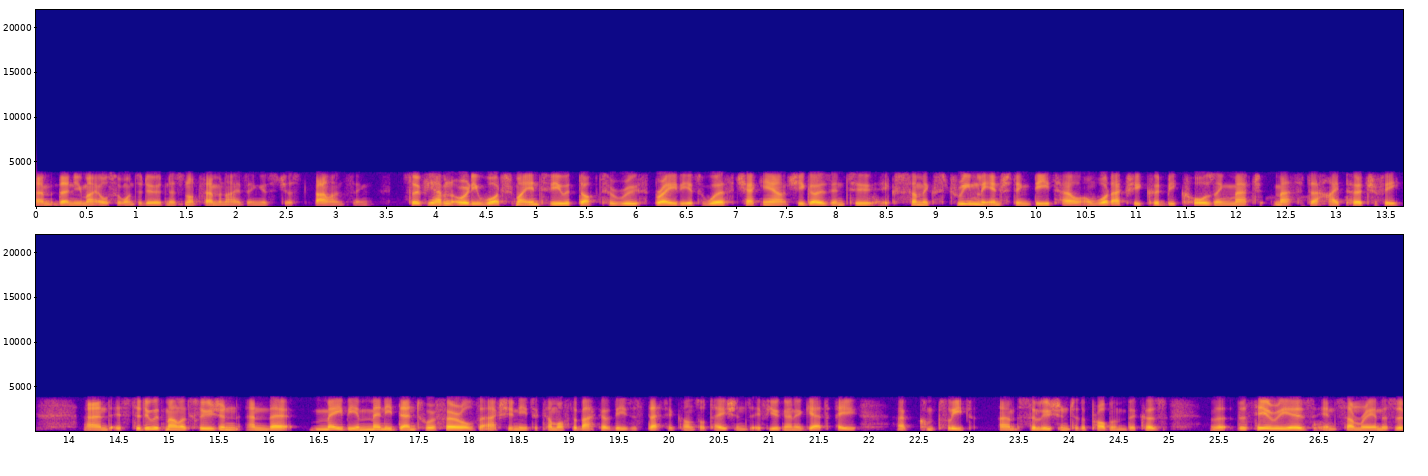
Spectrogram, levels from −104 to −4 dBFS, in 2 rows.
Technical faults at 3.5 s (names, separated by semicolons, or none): none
